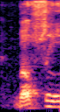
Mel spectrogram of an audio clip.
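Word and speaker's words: بصير: Nah, ini ya-nya dimatikan, ro-nya dimatikan seolah membentuk bendera ya. Maka di si-nya itu ada bendera, kita panjangkan 3 ketukan cara membacanya. Basir, seperti itu.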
